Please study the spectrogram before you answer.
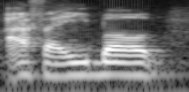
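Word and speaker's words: Accio: jealous when you see it uh it's it's pronounced asaio but that is spelled weird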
